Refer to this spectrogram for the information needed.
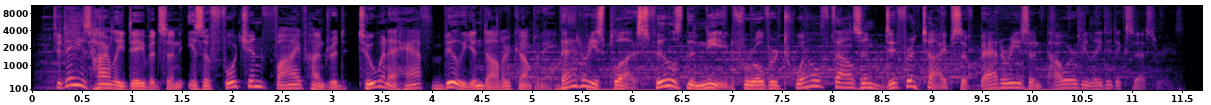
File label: English USA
